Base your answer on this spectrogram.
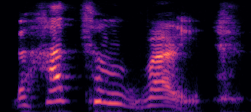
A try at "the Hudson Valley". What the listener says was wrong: okay very nice very nice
